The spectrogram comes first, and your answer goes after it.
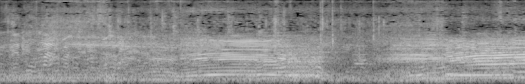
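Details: Moos of cattle at the Plaosan market in Magetan, Indonesia: a strong arched bellow around two to three seconds, then a second rising moo toward the end, amid constant market chatter.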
